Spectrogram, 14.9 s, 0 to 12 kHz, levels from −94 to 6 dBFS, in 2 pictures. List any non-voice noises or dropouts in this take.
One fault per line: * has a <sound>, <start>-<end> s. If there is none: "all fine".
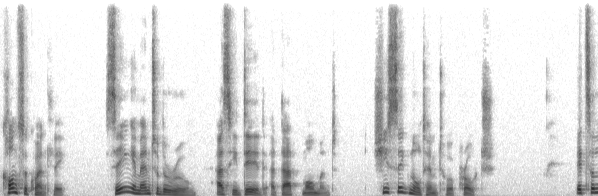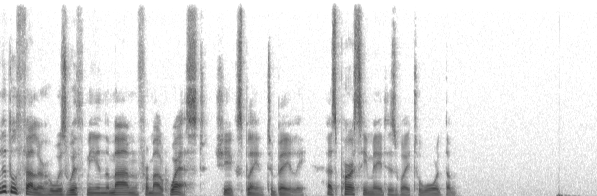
* has a thud, 14.4-14.7 s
